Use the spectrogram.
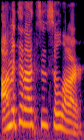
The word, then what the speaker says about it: Amaterasu Solar: sorry i can't pronounce it you want to pronounce your name again amaterasu solar a-m-a-t-e-r-a-s-u s-o-l-a-r alrighty and then i will have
